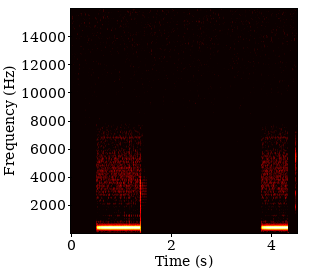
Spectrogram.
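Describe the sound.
Telephone ringback tone before a call connects: two steady, mid-pitched beeps about a second long, separated by a long silence.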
